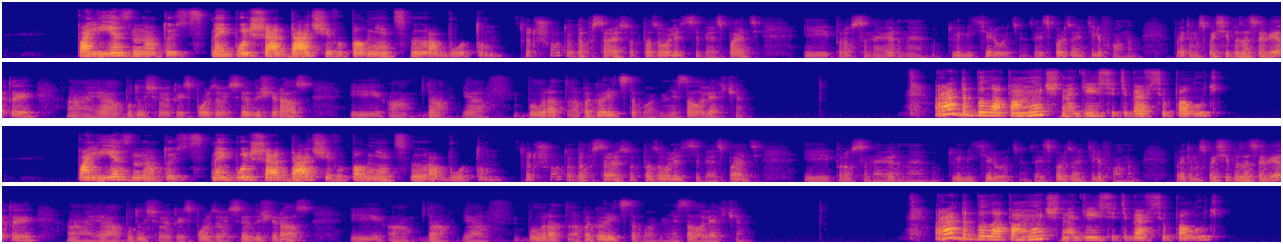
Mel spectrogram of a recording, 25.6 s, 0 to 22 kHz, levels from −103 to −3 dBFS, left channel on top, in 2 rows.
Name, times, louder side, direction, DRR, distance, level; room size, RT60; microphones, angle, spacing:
voice 1, 0.8-1.8 2.1-4.9 21.9-24.9, left 2 dB, 75° left, 3 dB, 1.8 m, -31 dB
voice 2, 5.2-20.2, left 1 dB, 30° left, 3 dB, 0.9 m, -46 dB
8.5 x 3.1 x 4.0 m, 0.28 s
head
